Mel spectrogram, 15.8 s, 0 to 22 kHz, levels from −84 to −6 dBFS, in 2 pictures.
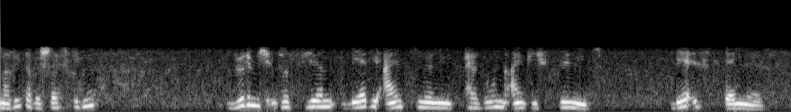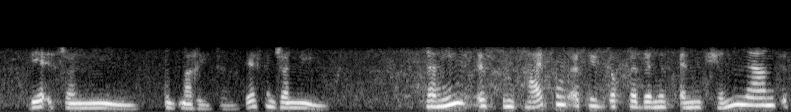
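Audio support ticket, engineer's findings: Noise suppressor artifacts, throughout: background drops about 20 dB between phrases, then swells under speech. Spectrogram shows gated, blotchy noise floor. Suppressor applying per-band gain frame by frame. Room noise sits about 13 dB below speech.

AMR narrowband mobile codec, throughout: buzzy, synthetic speech with swirling residue; nothing above 3.7 kHz, line band roughly 200 Hz to 3.6 kHz. Spectrogram has a hard ceiling. Damage fits a low AMR-NB mode around 7.4 kbps.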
